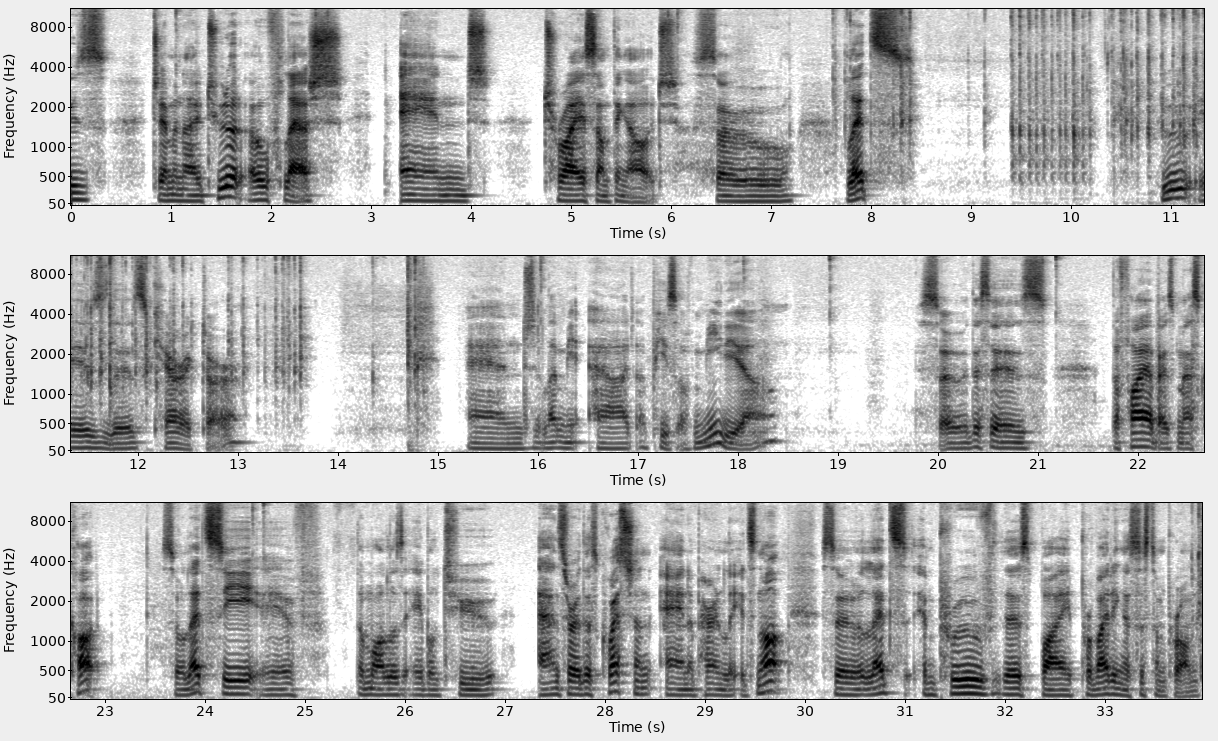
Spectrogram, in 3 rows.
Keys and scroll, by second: 9.0 ', 9.6 BackSpace, 10.8 space, 13.4 r, 14.7 shift+?.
